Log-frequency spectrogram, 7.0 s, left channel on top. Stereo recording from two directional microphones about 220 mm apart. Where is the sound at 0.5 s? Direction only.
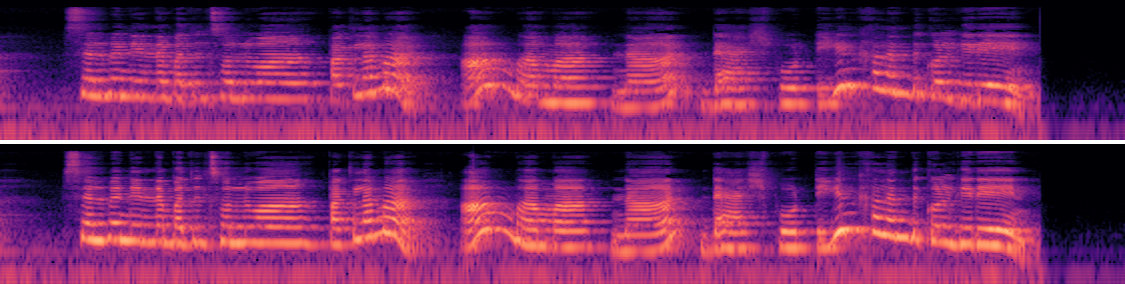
50° right (ahead or behind).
